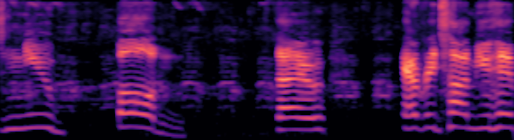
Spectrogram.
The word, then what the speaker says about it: Newbon: If you catch me saying newborn, I was informed by the internet today it's Newbon.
